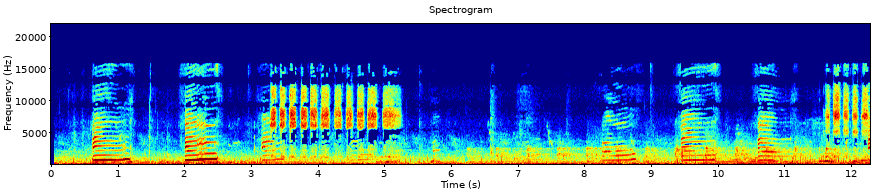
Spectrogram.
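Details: Tabby cat talking to its owner, giving a run of clear, tonal meows, some short and some drawn out, spaced a second or two apart across the recording, with soft clicks and a low background hum.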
